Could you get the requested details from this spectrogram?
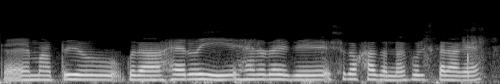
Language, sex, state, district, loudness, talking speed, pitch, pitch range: Chakma, female, Tripura, Dhalai, -12 LUFS, 155 wpm, 215 Hz, 210-230 Hz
